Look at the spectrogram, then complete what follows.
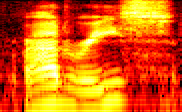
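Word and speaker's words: Rod Reis: Hickman and rod Rhys rod Reese is how you say his name I think it's how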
